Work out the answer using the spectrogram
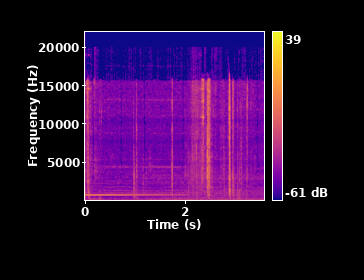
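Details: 2004 Chevrolet Impala after fuel pump replacement (old pump failed in winter): at key-on a clean steady hum for about two seconds, then cuts off with a few clicks; normal fuel pump priming, then it fires right up.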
